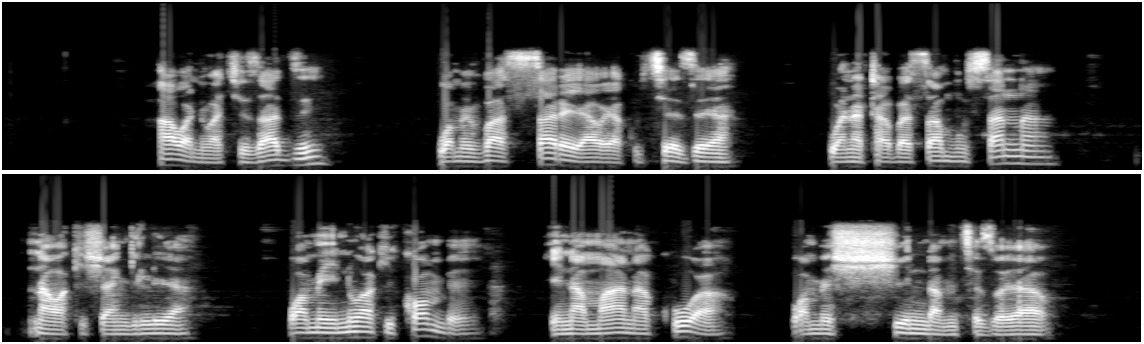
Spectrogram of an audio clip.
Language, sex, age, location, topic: Swahili, male, 25-35, Kisumu, government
